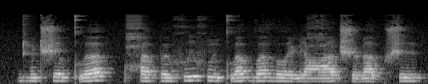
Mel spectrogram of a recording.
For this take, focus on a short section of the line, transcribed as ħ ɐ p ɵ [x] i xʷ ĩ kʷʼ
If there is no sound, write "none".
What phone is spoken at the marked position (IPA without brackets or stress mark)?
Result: xʷ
